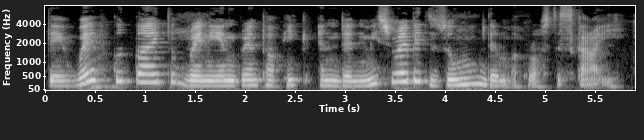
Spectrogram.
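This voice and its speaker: Woman reading a kids' book, slow and lively, slightly muffled recording. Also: fairly low pitch. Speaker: storybook reader. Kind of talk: reading a children's picture book aloud. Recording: slightly muffled with faint hiss.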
